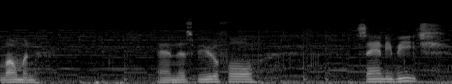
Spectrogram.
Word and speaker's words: Lomond: at the shore of Lake Lemon. And I guess they pronounce it Lomond.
